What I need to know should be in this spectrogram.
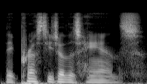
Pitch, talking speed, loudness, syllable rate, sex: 100 Hz, 205 wpm, -17 LUFS, 5.2 syllables/s, male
